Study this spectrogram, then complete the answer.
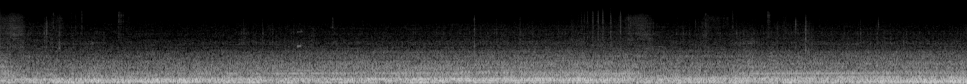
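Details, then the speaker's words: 2001 Jaguar X-Type 2.5 V6 manual petrol after transfer box oil change, recorder on floor near transfer box, cruising around 30–60 mph in fifth gear: smooth even road rumble, no whine; transfer box running quietly. "I've put the iPod on the floor so it's as near as a transfer box as it can be so we'll see what it sounds like well no whining noise that's a good"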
